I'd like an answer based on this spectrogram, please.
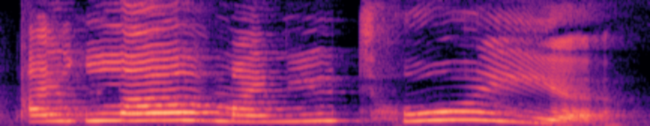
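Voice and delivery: very high, booming, very slow delight, "toy" drawn out. Reading an example sentence so listeners can guess its punctuation mark, excited. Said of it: "I was excited to tell y'all that".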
